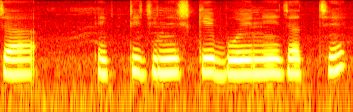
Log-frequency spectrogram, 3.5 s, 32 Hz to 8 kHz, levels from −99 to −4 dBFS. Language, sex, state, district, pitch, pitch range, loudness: Bengali, female, Assam, Hailakandi, 220 Hz, 210-230 Hz, -13 LUFS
